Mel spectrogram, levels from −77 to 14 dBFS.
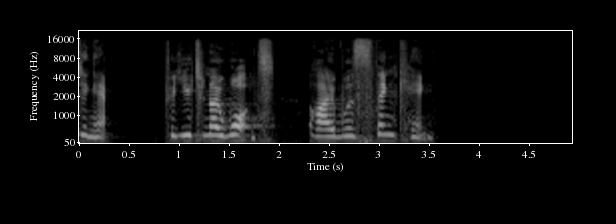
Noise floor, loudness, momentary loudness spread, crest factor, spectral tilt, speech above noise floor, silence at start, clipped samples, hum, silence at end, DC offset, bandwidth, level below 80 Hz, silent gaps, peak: -80 dBFS; -27 LUFS; 14 LU; 22 dB; -2 dB/octave; 53 dB; 0 s; under 0.1%; none; 1.4 s; under 0.1%; 16 kHz; -68 dBFS; none; -8 dBFS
